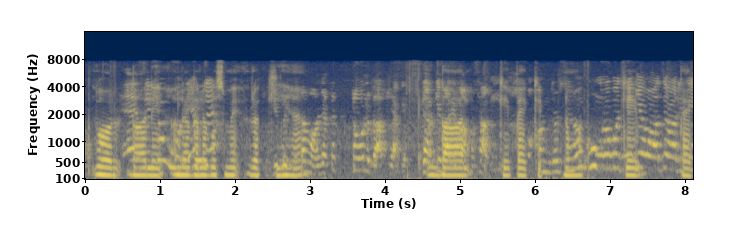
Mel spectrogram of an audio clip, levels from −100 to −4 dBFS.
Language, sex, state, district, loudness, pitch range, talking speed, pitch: Hindi, female, Haryana, Jhajjar, -19 LUFS, 180-260 Hz, 105 wpm, 185 Hz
